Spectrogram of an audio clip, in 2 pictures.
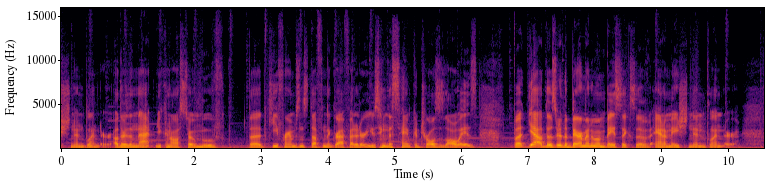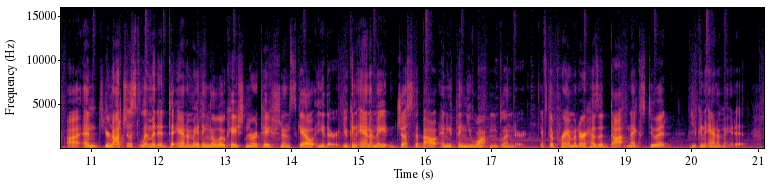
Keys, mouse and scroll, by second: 1.3 click, 1.7 g, 3.6 right click.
